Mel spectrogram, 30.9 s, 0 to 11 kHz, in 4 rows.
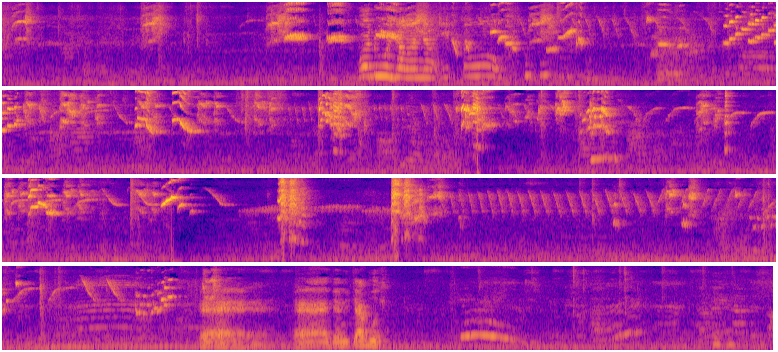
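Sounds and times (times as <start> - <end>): parrot squawking and chirping: 2.6 - 10.0, 10.9 - 11.4, 12.3 - 14.0, 18.1 - 18.7, 19.4 - 20.1, 21.6 - 25.5.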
